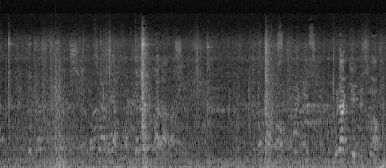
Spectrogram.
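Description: Several adult passengers chat nearby.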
